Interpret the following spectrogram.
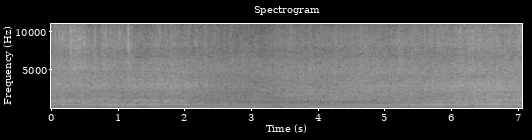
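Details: John Deere LA135 42" mower deck after a rebuild kit (new blades, belt, pulleys, spindles) fixed a horrible whining with the blades engaged: steady engine drone with a smooth, even blade whir, no grinding, rattle or bearing squeal; sounds healthy.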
